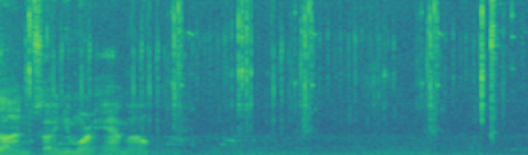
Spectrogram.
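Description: A metal pick scrapes and clicks inside a lock.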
